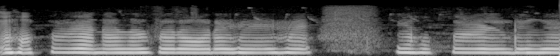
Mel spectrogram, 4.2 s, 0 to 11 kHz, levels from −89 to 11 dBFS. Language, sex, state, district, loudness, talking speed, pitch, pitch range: Hindi, female, Odisha, Khordha, -13 LUFS, 140 wpm, 220 Hz, 220-225 Hz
